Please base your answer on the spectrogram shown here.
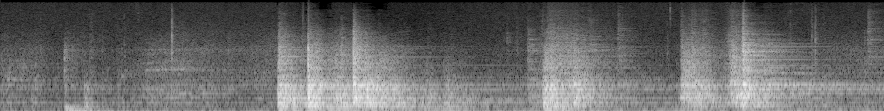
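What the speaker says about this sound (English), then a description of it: "Take the door off." Door of a wood-fired oven lifted off and set down, heard as three close scraping clunks with a gritty drag between them after a faint knock at the start.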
